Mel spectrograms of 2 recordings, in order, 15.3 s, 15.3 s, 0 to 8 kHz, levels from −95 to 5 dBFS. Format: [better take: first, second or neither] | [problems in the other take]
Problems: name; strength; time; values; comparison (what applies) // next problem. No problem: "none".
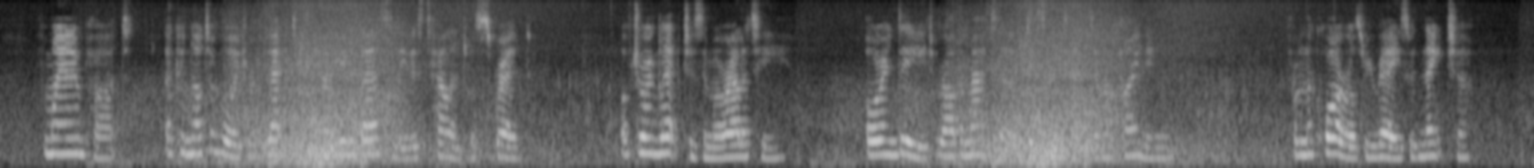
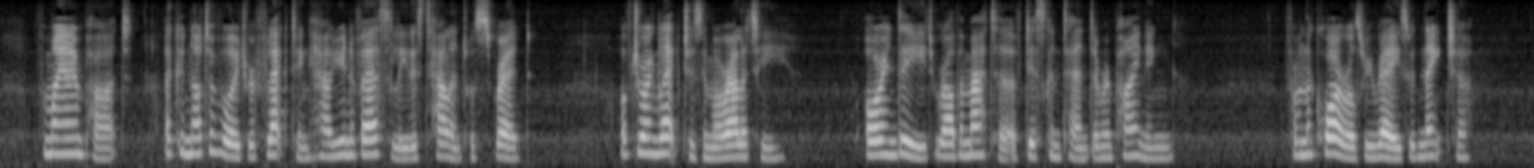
second | background sound (Waves, surf); 5 dB below the speech // room echo; dies away in 0.2 s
